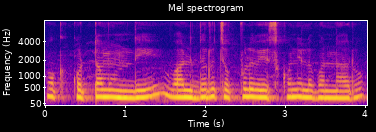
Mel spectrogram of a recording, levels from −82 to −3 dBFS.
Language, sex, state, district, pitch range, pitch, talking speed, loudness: Telugu, female, Telangana, Hyderabad, 205-220 Hz, 215 Hz, 90 wpm, -13 LUFS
